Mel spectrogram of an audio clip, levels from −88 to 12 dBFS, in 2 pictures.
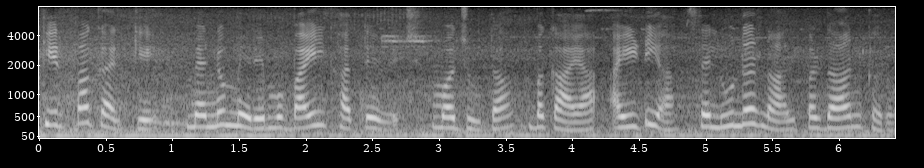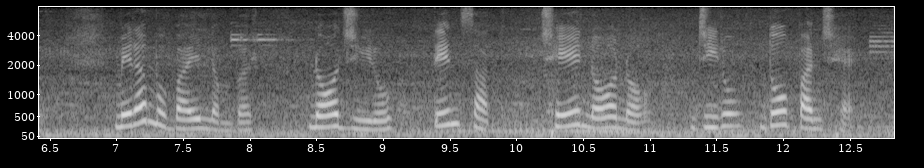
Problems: constant background noise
